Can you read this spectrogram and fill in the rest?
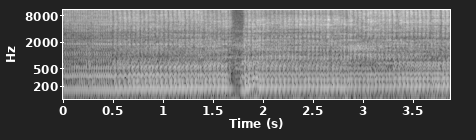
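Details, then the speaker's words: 1989 Kawasaki KX80 big bore 110 two-stroke on a test ride: steady buzzing drone that dips and stumbles under throttle instead of climbing cleanly; bogging, as if the choke were on. Owner suspects a carburetor problem, maybe the pilot jet. "I'm thinking it almost sounds like the choke is on when I'm riding it which is not good"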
